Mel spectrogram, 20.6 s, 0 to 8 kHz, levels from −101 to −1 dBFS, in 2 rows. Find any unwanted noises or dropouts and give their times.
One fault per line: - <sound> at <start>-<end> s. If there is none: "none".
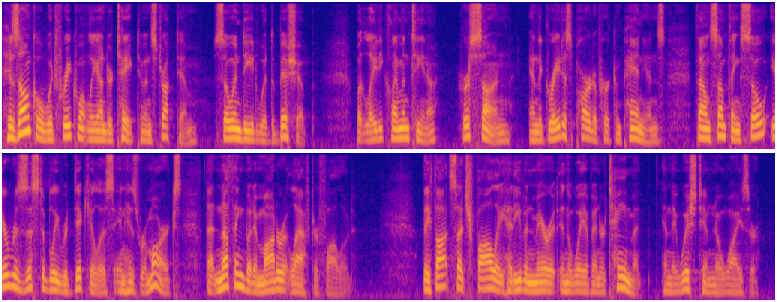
none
